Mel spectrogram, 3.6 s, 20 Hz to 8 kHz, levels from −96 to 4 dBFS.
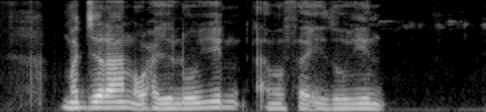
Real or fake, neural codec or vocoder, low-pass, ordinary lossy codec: fake; codec, 16 kHz, 4 kbps, FunCodec, trained on LibriTTS, 50 frames a second; none; none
